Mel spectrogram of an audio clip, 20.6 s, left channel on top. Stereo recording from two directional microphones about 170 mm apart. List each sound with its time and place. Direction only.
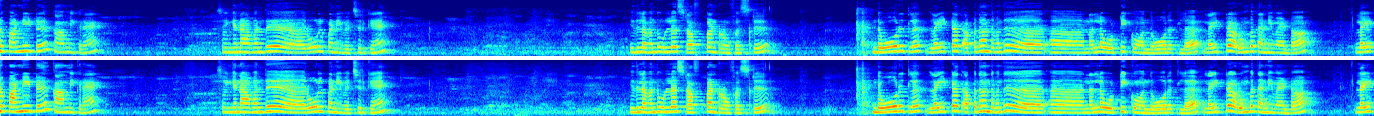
0.0 s a woman's voice: 35° right (ahead or behind); by 1.4 s 55° right (ahead or behind)
3.3 s a woman's voice: 45° right (ahead or behind)
9.6 s a woman's voice: 40° right (ahead or behind)
13.1 s a woman's voice: 35° right (ahead or behind)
